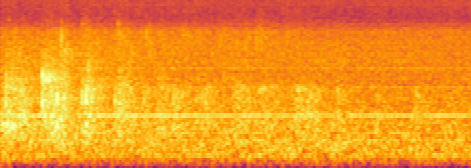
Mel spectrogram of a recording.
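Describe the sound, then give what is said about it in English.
An audience claps for hairstylists in a steady round of applause, a dense crackle of many hands that holds at an even level for a few seconds, with no voices over it. “Round of applause for all the hairstylists.”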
